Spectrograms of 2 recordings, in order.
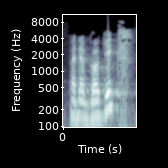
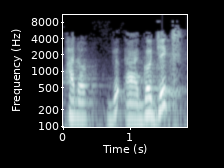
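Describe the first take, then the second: First: "pedagogics" with a hard g in the last syllable; hard-g pronunciation. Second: "pedagogics" with a soft g, like j, in the last syllable; soft-g pronunciation. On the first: Lecturer showing one way of saying the English word, hard-g pronunciation of "pedagogics". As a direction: say "pedagogics" ending in "-gog-icks". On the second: Lecturer showing the other way of saying it, soft-g pronunciation of "pedagogics". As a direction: say "pedagogics" slowly, ending in "-goj-icks". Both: Shown as a demonstration. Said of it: "depending on which way you pronounce it".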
